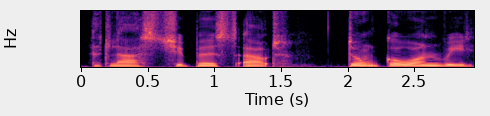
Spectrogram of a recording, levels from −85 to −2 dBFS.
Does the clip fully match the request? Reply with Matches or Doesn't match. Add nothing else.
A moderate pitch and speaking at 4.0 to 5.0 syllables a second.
Matches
